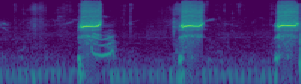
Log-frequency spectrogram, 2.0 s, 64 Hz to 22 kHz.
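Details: Three loud, rasping notes from a francolin, each short and evenly spaced about 0.7 seconds apart.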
